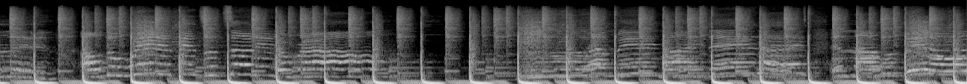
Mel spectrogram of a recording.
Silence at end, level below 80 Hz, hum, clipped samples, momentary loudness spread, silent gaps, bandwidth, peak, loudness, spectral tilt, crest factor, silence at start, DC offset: 0 s; -16 dBFS; none; under 0.1%; 3 LU; none; 16.5 kHz; -2 dBFS; -16 LUFS; -4.5 dB/octave; 12 dB; 0 s; under 0.1%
